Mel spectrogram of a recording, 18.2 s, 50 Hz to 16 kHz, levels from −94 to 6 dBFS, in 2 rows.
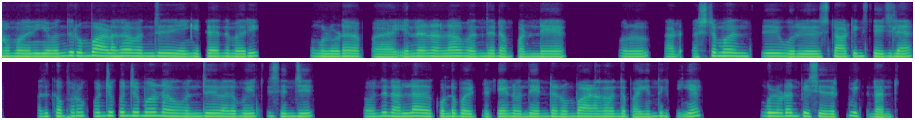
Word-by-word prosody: ஆமா. 185 +1 +2
நீங்க 185 0 +4
வந்து 205 +4 +2
ரொம்ப 210 +2 +1
அழகா 195 +1 +3
வந்து 190 +1 0 0.2
எங்கிட்ட 180 +1 -1
இந்தமாரி 185 +1 +1 0.6
உங்களோட 175 0 +2 0.3
ப - - -16 0.3
என்னென்னலாம் 185 +1 +2
வந்து 185 +1 0
நான் 175 0 -1
பண்ணேன், 170 0 +1 0.6
ஒரு 175 0 0 0.3
க 175 -1 -4 0.2
கஷ்டமா 215 +5 0
இருந்து, 195 0 -4 0.2
ஒரு 175 0 +2 0.2
ஸ்டார்ட்டிங் 185 +1 -1
ஸ்டேஜில. 180 -1 +1 0.5
அதுக்கப்பறம் 200 +4 -2
கொஞ்ச 215 +2 -1
கொஞ்சமா 225 0 +2
நான் 195 -2 +2
வந்து 185 +2 +1 0.2
அத 175 - +2
முயற்சி 185 +2 -2
செஞ்சு, 185 +1 +1 0.5
இப்ப 190 - -21
வந்து 215 +4 -1
நல்லா 190 +2 +3
அதை 190 - +2
கொண்டு 185 +1 +2
போயிட்டுருக்கேன்னு 180 +1 0
வந்து, 180 +1 +1
என்ட்ட 180 +1 -1
ரொம்ப 175 +2 0
அழகா 175 0 +1
வந்து 175 -1 -2
பகிர்ந்துகிட்டீங்க. 185 +4 -1 0.7
உங்களுடன் 205 0 +2
பேசியதற்கு 180 +3 -1
மிக்க 165 -4 -4
நன்றி. 155 +2 -4
185 Hz, 150 wpm, -22 LUFS, 175-195 Hz, 0.7 s, நீங்க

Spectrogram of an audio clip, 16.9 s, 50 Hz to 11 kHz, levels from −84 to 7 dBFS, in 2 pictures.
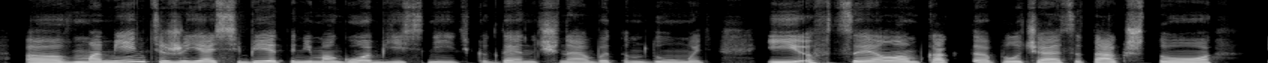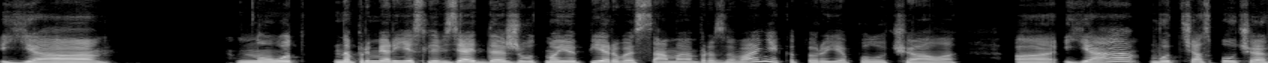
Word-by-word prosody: э, 205 +1 +2
в 190 - -4
моменте 245 +8 +1
же 220 -1 +3
я 235 +2 +3
себе 230 -1 0
это 225 -1 -6
не 205 0 0
могу 205 +6 +1
объяснить, 190 - -5
когда 170 +2 -4
я 175 - -2
начинаю 170 0 -3
об 165 +1 -7
этом 170 0 -5
думать. 160 -2 -4 0.4
И 205 -1 +2
в 185 - -9
целом 240 0 +2
как-то 190 -2 -2
получается 195 +1 -1
так, 220 +2 +2
что 190 -3 0 0.4
я, 195 0 +4 0.9
ну, 235 +2 +2
вот, 220 -2 +4 0.2
например, 245 +3 +4
если 245 +1 +2
взять 235 0 +5
даже 225 +1 +2
вот 210 0 -3
мое 215 -1 +3
1 215 -3 +2
самое 195 0 -1
образование, 195 - -2
которое 195 -6 -5
я 180 -1 -3
получала, 175 -3 -3 0.4
а, 175 -1 0
я 245 - 0
вот 220 0 -2
щас 235 -1 -2
получаю 220 -2 -1
205 Hz, 155 wpm, -22 LUFS, 185-230 Hz, 0.9 s, взять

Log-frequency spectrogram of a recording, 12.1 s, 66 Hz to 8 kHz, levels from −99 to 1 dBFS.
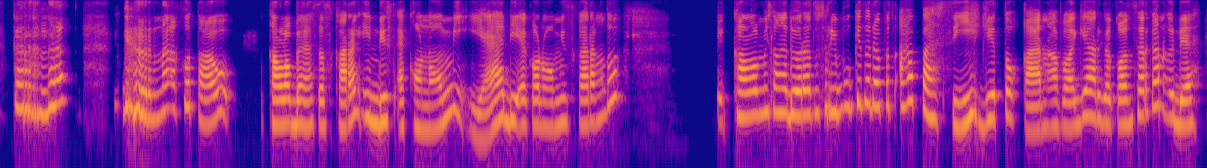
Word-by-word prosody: Karena 355 0 0 0.7
karena 325 -4 +2
aku 380 0 -4
tahu 255 - 0 0.3
kalau 235 -1 +7
bahasa 225 -1 -2
sekarang 245 +8 +1
"in 245 -3 0
this 250 +1 0
economy" 215 - -2
ya, 185 +8 0
di 245 -2 +1
ekonomi 225 0 -2
sekarang 240 +4 -1
tuh, 475 +4 -1 1.0
i 475 - -8
kalau 285 0 +4
misalnya 320 -1 -1
Rp200.000 315 +4 +1
kita 420 0 -1
dapat 385 +1 -1
apa 445 -10 +3
sih? 240 +5 -2
Gitu 265 +4 -1
kan. 190 +1 +3
Apalagi 220 +4 -1
harga 265 -4 +1
konser 235 +6 +1
kan 390 -3 0
udah, 230 -2 +2
270 Hz, 150 wpm, -26 LUFS, 230-325 Hz, 1.0 s, kalau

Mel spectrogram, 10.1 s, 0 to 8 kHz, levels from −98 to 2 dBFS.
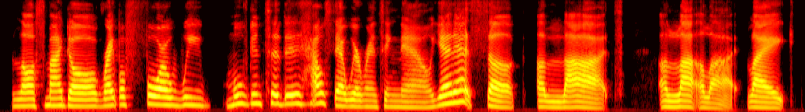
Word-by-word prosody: lost 180 +2 0
my 190 0 +2
dog 175 -2 +2
right 190 +1 +2
before 210 0 +2
we 195 0 -5 0.3
moved 225 +6 -3
into 245 0 -1
the 235 +2 +1
house 245 +2 -2
that 180 -3 +2
we're 165 -1 0
renting 160 0 -7
now. 145 -1 -5
Yeah, 220 - +3
that 290 +1 +2
sucked, 150 -7 0 0.2
a 155 0 0
lot. 145 -3 +1 0.6
A 160 +1 -2
lot, 155 0 +2
a 140 - -1
lot, 125 -4 -3
like 140 -3 0
175 Hz, 145 wpm, -23 LUFS, 150-210 Hz, 0.6 s, Yeah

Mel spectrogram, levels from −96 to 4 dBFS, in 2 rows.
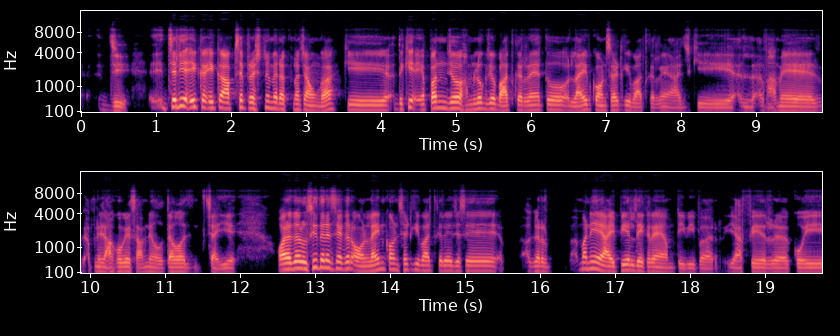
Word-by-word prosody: अ, 300 - -41 0.4
जी। 120 -1 -1 0.4
ए 405 - -10
चलिए 230 +2 +9
एक 210 0 +1
एक - - -2
आपसे 170 +4 +4
प्रश्न 175 +3 +2
मैं 175 - +4
रखना 150 -1 -1
चाहूँगा 125 -1 +2 0.2
कि 145 - -7 0.6
देखिए 210 -2 0
अपन 185 +1 +4
जो 180 -1 +7
हम 145 +2 -10
लोग 165 -2 +1
जो 160 - +3
बात 125 0 +4
कर 135 -2 -1
रहे 135 - 0
हैं 135 - -2
तो 140 - 0 0.3
लाइव 140 +4 +2
कॉन्सर्ट 130 +1 -1
की - - -3
बात 105 - -5
कर 105 - -9
रहे 110 - -8
हैं 105 - -10
आज 100 +1 -9
कि 105 - -11 0.5
ल 110 - -12 0.2
हमें 115 -1 -3 0.2
अपने 125 -1 -8
आँखों 125 +1 -5
के 125 - -1
सामने 115 +3 -6
होता 110 +2 -3
हुआ 120 0 -1 0.3
चाहिए। 105 +1 -5 0.6
और 170 +2 +8
अगर 205 +3 +7
उसी 220 +4 +3
तरह 225 -1 +4
से - - +2
अगर 195 +1 0
ऑनलाइन 145 +5 +1
कॉन्सर्ट 170 -2 -4
की 165 -1 -7
बात 145 -1 -2
करें। 145 0 -3
जैसे 140 +1 -4 0.7
अगर 135 0 -5
अ, 125 - -8 0.5
मानिए 195 0 +2
आईपीएल 150 +4 +1
देख 135 -2 0
रहे 125 -1 0
हैं 115 - -2
हम 115 0 -9
टीवी 110 -1 -9
पर 100 -1 -9 0.2
या 110 - -5
फ़िर 115 -2 -5 0.3
कोई 115 0 -4
135 Hz, 200 wpm, -21 LUFS, 115-170 Hz, 0.7 s, चलिए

